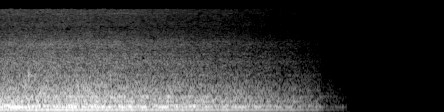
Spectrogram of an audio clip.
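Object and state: Nothing is struck.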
